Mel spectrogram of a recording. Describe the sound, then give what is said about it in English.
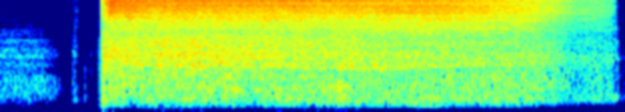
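A snake's hiss: one long, steady, breathy sound that starts abruptly, holds bright and sharp for about two and a half seconds, then fades. There is no talking. “"Why are you crying, Hare?" she hissed.”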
